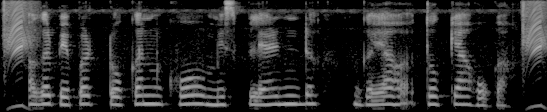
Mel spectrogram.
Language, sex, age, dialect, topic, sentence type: Hindi, female, 31-35, Hindustani Malvi Khadi Boli, banking, question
